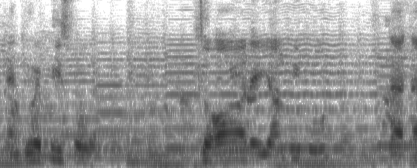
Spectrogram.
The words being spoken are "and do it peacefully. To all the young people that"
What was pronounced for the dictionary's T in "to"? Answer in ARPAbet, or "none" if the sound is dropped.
S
